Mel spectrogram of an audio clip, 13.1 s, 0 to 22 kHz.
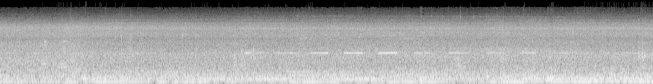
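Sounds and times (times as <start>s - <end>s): diesel engine droning: 0.0s - 13.0s
reversing alarm beeping: 4.8s - 13.0s.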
